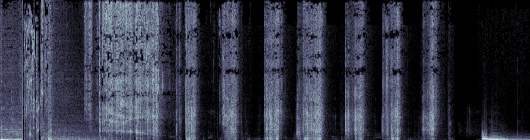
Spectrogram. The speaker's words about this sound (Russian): Нет, грыз не я. Это из библиотеки грызли, да, я понимаю, да. Но проглатывали вы, чувствуется, да, глубокий глоток, да.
